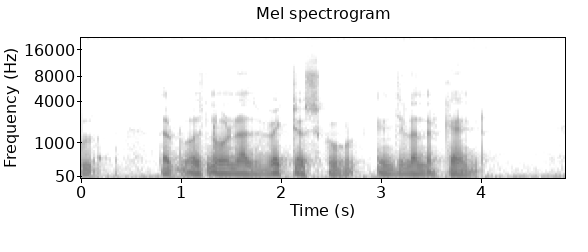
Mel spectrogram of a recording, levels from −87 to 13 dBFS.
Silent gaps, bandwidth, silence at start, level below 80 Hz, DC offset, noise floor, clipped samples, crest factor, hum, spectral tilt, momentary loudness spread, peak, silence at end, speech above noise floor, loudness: none; over 20 kHz; 0 s; -58 dBFS; under 0.1%; -66 dBFS; under 0.1%; 18 dB; none; -7 dB/octave; 9 LU; -24 dBFS; 0.1 s; 26 dB; -42 LUFS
